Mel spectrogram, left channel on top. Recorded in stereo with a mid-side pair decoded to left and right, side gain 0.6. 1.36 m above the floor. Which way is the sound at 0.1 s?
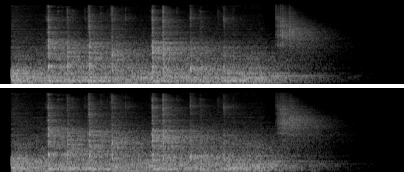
10° left.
